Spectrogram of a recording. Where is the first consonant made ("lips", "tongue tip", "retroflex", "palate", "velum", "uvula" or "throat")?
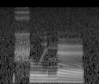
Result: retroflex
